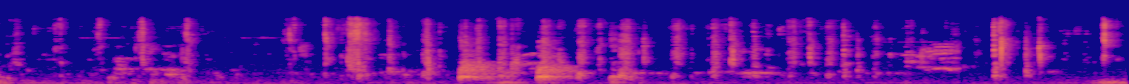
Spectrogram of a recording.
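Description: Person eating rice and fish curry, with irregular soft clicks and wet mouth smacks of chewing.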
